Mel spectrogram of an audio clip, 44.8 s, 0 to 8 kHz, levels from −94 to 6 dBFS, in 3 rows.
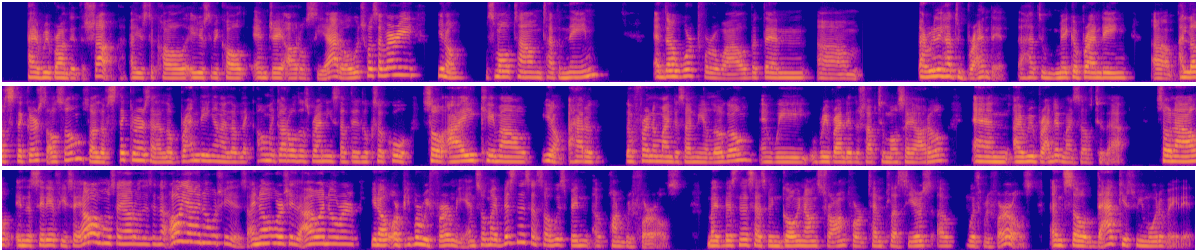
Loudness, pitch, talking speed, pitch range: -24 LUFS, 185 Hz, 230 wpm, 175-210 Hz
